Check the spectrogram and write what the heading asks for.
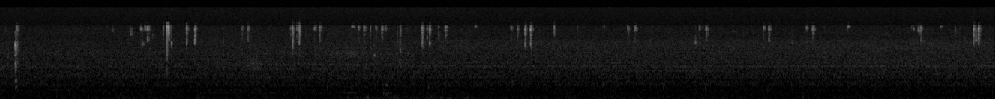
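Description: Near silence with faint, scattered computer mouse clicks, a dozen or so spread irregularly through the stretch.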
